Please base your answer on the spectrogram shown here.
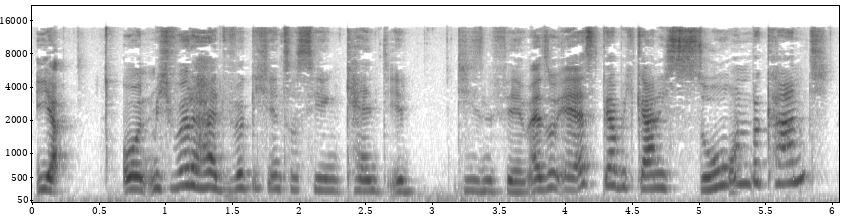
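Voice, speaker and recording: A teenage girl from Düsseldorf, Germany hosts her own casual solo film-review podcast, her voice high and a bit bright at normal speed. She rambles, corrects herself, and drops giggly asides, speaking into a simple home microphone.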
